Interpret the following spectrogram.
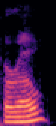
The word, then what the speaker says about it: Perreault: Perreault Oh Thursday night no how do you pronounce it right Perot Perot and did I get it's not Mathew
